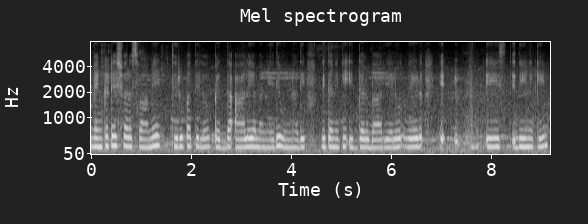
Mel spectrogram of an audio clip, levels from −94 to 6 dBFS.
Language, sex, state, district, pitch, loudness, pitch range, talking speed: Telugu, female, Telangana, Nalgonda, 225 Hz, -16 LUFS, 215-235 Hz, 90 wpm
